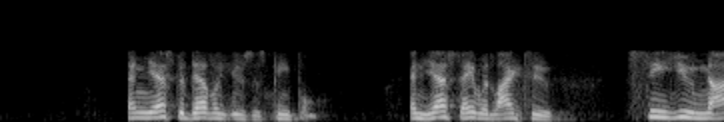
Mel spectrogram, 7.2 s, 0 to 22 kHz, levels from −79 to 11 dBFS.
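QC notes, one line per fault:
Throughout: G.729 codec. Speech is band-limited to 4 kHz and sounds plainly rough and slightly synthetic. Each 10 ms stretch is rebuilt from a vocal tract filter, a pitch predictor and a few pulses, which fits an 8 kbit/s G.729A stream.
0.66–0.76 s, 2.21–2.37 s (after "yes the devil"), 5.16–5.24 s (after "yes they would"): VoIP packet loss concealed by the speech codec. About 70, 50 and 50 ms of audio is missing, in runs up to 50 ms. The decoder extends its last pitch and filter into a fading buzz or noise, leaving speech weak briefly afterward.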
